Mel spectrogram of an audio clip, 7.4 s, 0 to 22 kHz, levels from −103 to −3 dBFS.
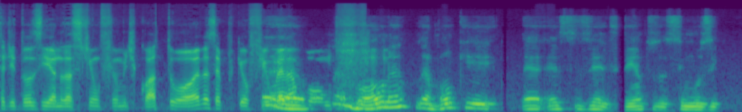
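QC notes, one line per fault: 3.05–3.35 s, speech suppressed in double talk: the voice sinks by around 5 dB and thins out in brief pieces adding up to about a fifth of a second. The likely cause is an echo canceller that, with both ends talking, could not tell this talker from the loudspeaker echo and turned everything down. On a waveform the envelope pinches inward.
4.73–6.26 s, repeated stalls (stutter): twelve short hiccups totalling 208 ms, the longest 81 ms, concealing about 14% of that stretch with no audio actually lost. Each time the jitter buffer ran dry, the receiver extended the last sound until new data arrived, so delivery drags and stumbles. On a spectrogram the fills appear as frozen, horizontally smeared slices repeating the preceding spectrum. The waveform shows looped or held segments, tapering in the longer gaps.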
